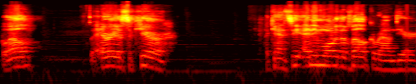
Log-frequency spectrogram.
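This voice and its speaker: A man's raspy, high-pitched put-on character voice at a moderate pace, with faint music in the background. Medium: actual play. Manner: blunt, plainspoken.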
